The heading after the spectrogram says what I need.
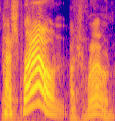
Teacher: it's an unstressed and then a stressed sound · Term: iamb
